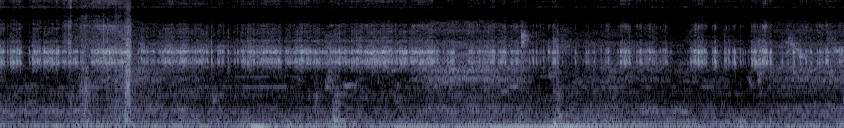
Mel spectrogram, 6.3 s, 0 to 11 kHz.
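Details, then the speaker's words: Redmond RM-2302D microwave that works and heats but makes foreign noises: steady running hum with rough, scratchy grinding and occasional clicks from inside; grinding noise while running. "Внутри слышен скрежет. Какое-то измельчение."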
